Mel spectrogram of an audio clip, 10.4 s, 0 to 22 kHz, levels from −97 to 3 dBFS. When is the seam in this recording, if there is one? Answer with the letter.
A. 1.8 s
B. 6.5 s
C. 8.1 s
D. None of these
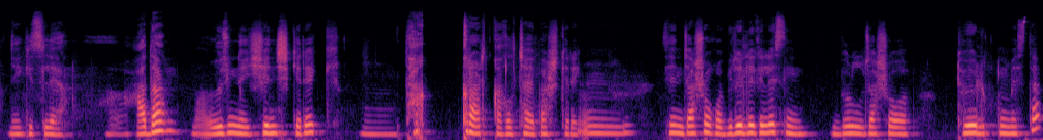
D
